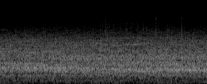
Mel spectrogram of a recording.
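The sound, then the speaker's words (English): A sellout basketball arena crowd at a Penn State game applauds in a dense, steady wash of clapping and murmur that holds an even, moderate level for about two seconds, with no clear voice standing out. “Sellout crowd here at the rack, trying to muster something.”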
